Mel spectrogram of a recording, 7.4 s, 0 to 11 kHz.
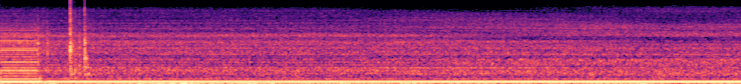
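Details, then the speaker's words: PlayStation 5 copying a game from disc: steady low buzz and rattle under the spinning Blu-ray disc, caused by a loose, improperly secured removable side panel vibrating; it stops when the panel is pressed. "it is actually one of the side panels which is vibrating so if you can hear this rattling sound it goes away when i press on to the side"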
